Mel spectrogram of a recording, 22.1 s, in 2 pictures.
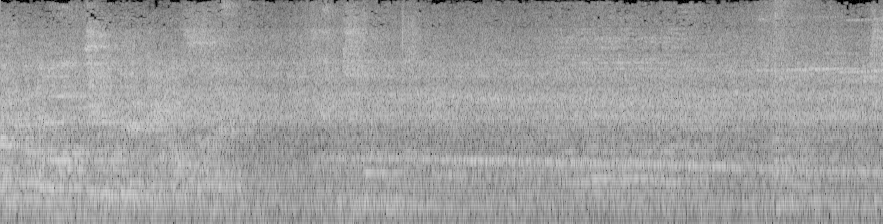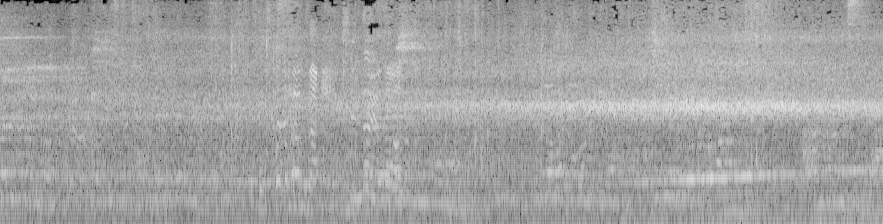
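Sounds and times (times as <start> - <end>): train running gear rumbling: 12.5 - 22.0.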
